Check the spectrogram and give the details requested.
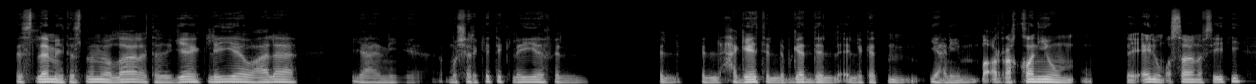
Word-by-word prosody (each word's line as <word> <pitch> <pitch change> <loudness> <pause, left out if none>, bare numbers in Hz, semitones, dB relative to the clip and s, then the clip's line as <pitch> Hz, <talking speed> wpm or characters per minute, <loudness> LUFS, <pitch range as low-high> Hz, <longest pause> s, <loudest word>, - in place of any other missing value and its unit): تسْلمي، 120 0 +4
تسْلمي 115 +3 0
والله 110 +1 +1
على 115 -2 +2
تشجيعِك 110 +3 -1
ليّا، 125 +2 +3
وعلى 115 0 +1 0.6
يعني 100 0 -8 0.3
مشاركتِك 115 +3 -5
ليّا 115 0 0
في 105 0 -8
ال 100 0 -10 0.7
في - - -3
ال 95 +1 -8 0.3
في - - -4
الحاجات 115 +4 +2
اللي 100 -1 -2
بجد 110 0 0
ال 100 0 -2
اللي 100 -1 -4
كانت 105 0 -4
م 105 -2 -6
يعني 100 -3 -3 0.2
مأرّقاني 120 +2 +4
وم 105 -3 +2 0.5
ومضايقاني 120 0 +2
ومأثرة 115 +2 +1
نفسيتي، 115 +5 -2
110 Hz, 135 wpm, -23 LUFS, 100-115 Hz, 0.7 s, تسْلمي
